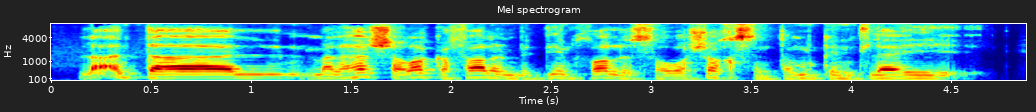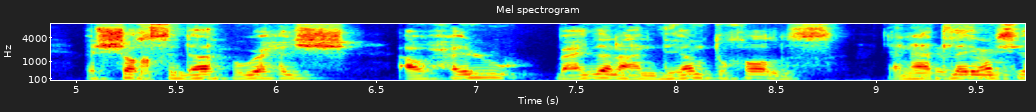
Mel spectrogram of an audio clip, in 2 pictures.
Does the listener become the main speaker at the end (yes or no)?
yes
